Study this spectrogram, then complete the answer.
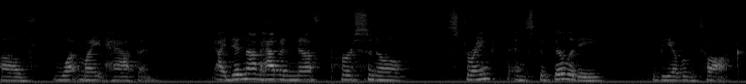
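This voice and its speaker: A woman talks in a medium pitch, somewhat breathy, with very wide pitch swings. Audible room echo surrounds her voice. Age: 60s. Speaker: speaker and cult survivor. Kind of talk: personal testimony. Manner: earnest and conversational.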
